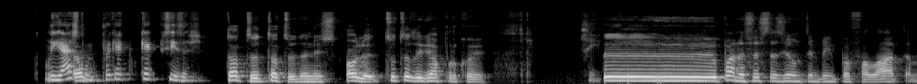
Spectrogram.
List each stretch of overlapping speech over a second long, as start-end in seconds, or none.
none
